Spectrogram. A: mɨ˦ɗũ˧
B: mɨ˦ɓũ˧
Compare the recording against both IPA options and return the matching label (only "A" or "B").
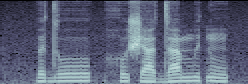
A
